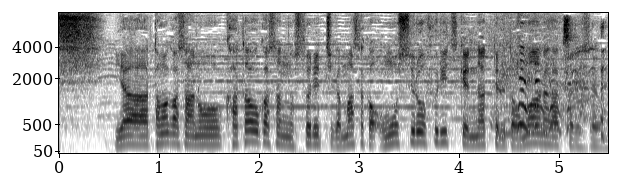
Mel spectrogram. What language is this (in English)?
Japanese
